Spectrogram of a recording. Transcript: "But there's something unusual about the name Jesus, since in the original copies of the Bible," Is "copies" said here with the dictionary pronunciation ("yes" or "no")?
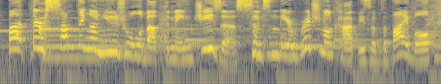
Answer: yes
